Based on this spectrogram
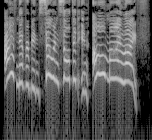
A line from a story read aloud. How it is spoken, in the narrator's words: he screamed in a voice as thin as a needle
